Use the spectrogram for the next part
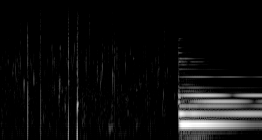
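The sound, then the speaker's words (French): Whisky trickles and pours over ice in a glass, with sharp crackles and clinks; then a loud, sustained ringing tone rises abruptly and slowly fades. “Le fait est que ce verre de whisky va désormais nous guider dans la recherche.”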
